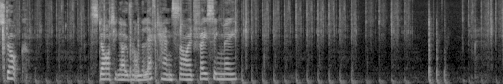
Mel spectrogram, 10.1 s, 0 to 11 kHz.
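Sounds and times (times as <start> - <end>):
brush strokes on stencil: 0.0 - 2.3, 4.7 - 8.3, 9.3 - 10.0
brush taps: 0.0 - 3.3, 4.7 - 9.0.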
